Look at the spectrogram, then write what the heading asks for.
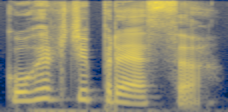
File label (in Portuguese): portuguese run fast; samsung YP-U5; Audio User Interface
